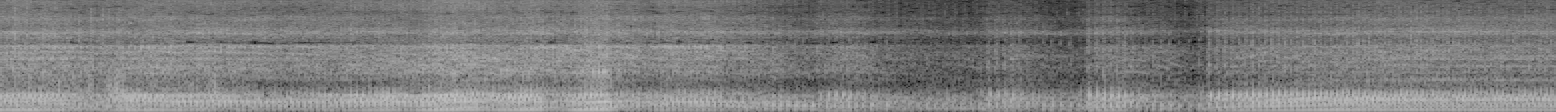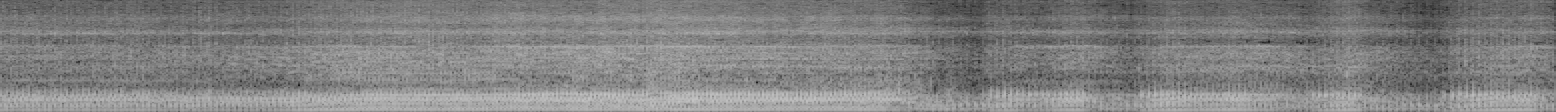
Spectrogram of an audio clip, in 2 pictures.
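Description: A single-cylinder ATV engine revs and pulls under load through snow.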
